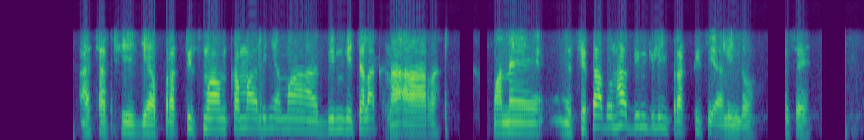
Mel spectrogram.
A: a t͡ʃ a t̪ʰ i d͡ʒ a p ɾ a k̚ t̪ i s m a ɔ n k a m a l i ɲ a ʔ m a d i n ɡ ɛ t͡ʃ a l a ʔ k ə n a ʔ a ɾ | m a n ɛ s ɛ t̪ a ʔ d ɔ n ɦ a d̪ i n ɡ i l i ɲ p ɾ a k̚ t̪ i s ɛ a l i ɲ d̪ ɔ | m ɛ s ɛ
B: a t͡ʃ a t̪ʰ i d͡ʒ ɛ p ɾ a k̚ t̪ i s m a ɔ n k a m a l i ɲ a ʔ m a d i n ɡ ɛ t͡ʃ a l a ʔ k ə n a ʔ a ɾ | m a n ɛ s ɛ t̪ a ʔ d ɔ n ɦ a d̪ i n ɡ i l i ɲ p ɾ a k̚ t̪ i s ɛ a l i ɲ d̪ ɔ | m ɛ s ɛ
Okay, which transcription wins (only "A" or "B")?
A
